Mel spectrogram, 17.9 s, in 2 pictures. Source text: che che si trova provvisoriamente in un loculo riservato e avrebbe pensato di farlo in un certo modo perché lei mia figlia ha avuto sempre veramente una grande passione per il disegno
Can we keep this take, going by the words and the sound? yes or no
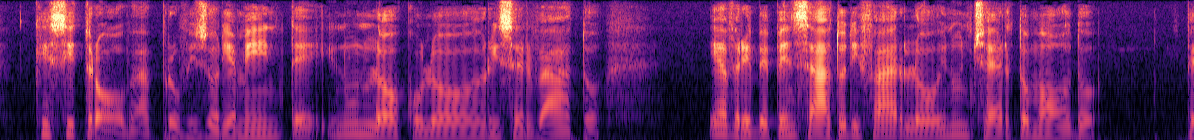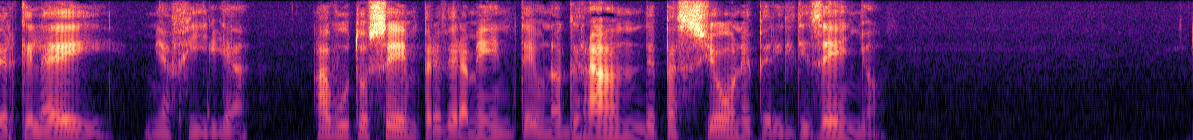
no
